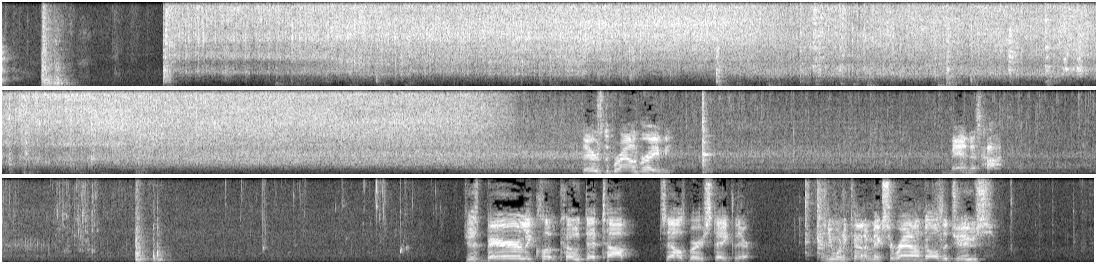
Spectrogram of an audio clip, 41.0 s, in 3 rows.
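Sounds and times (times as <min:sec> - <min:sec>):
meat sizzling in a skillet: 0:02.0 - 0:29.0
metal spatula scraping a pan: 0:11.7 - 0:14.1.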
